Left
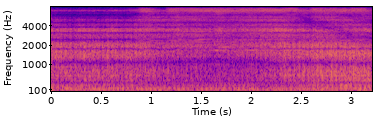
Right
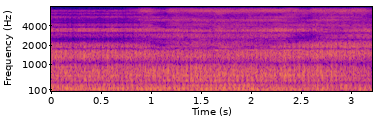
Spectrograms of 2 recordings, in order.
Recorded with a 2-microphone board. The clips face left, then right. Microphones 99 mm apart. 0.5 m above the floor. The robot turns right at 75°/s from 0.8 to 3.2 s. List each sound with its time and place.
0.0 s a helicopter: 155° right; by 3.2 s 25° left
